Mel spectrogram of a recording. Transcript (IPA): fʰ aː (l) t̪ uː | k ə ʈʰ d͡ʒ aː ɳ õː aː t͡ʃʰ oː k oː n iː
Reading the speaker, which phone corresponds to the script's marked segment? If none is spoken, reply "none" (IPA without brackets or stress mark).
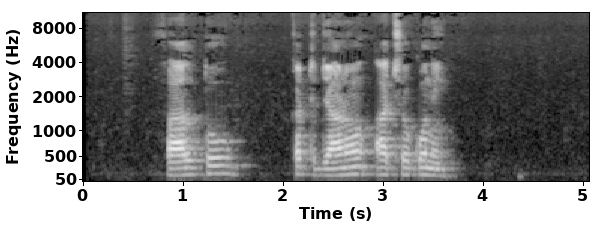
l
